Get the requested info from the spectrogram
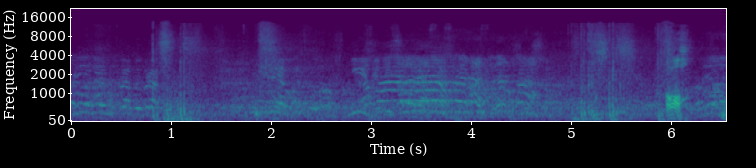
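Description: Boxing ring sound in a large hall: sharp thuds of punches landing about one, two and five seconds in, with a voice calling out in the middle, all carrying a hall echo.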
